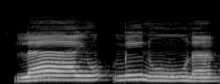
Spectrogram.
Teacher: فلا وربک لا یؤمنون، لا یؤمنون، لام الف مدہ ہے، ایک الف دال میں کھینچیں گے. یا کو حمزہ کے ساتھ ملائیں گے، حمزہ بشکل واو ہے، جھٹکا دیں گے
